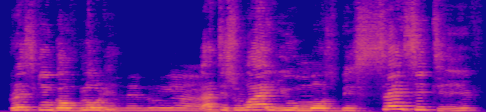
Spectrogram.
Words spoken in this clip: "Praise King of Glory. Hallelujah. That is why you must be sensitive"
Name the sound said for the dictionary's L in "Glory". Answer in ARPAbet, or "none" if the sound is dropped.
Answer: L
